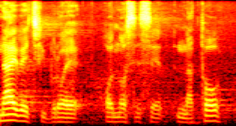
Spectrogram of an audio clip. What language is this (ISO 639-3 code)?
srp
